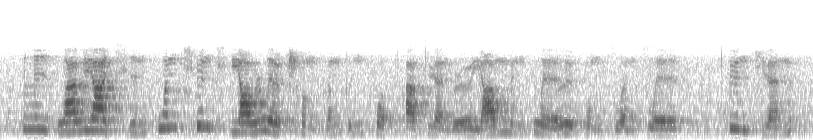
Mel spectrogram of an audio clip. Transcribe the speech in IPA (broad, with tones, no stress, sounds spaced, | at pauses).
l i˥˩ x w ä˥ l j ä˥˩ t͡ɕʰ i˧˥ n x w ə˥ n t͡ɕʰ y˥˩ n t͡ɕʰ j ɑ˧˥ ʊ̯ ɻ w e˧˥ ɪ̯ ʈ͡ʂʰ ɤ̰˨˩ ŋ x ə˥˩ n t̪ i˥ ŋ f ɤ˧˥ t̪ʰ ä˧˥ t̪ ɥ ɛ̰˨˩ n ɻ ɻ̩˥˩ j ɑ˥ ʊ̯ m y˧˥ n f w e˧˥ ɪ̯ l y˧˥ p ʊ̰˨˩ ŋ t͡s w ə˧˥ n t͡s w e˥ ɪ̯ | t̪ʰ y˥˩ n t͡ɕ ɥ ɛ˧˥ n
